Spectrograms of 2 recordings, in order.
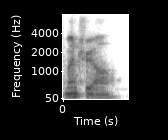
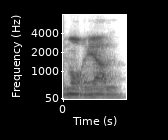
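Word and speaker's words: Montréal: if you if you there's two pronunciation for my my alma mater it's either the english one which is university of montreal or university de montreal in french but you know i'm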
